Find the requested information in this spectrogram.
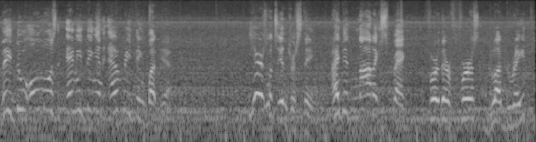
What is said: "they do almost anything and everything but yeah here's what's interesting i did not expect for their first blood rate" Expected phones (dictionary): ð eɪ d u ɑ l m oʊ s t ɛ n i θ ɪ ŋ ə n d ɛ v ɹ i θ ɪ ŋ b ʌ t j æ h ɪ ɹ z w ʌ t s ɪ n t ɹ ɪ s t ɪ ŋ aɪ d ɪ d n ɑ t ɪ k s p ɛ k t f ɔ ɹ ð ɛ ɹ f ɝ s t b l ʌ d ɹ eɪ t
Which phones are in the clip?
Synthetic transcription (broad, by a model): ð eɪ d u ɑ l m oʊ s t ɛ n i θ ɪ ŋ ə n ɛ v ɹ i θ ɪ ŋ b ʌ t j æ h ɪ ɹ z w ʌ t s ɪ n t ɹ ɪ s t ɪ ŋ aɪ d ɪ d n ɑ t ɪ k s p ɛ k t f ɔ ɹ ð ɛ ɹ f ɝ s t b l ʌ d ɹ eɪ t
